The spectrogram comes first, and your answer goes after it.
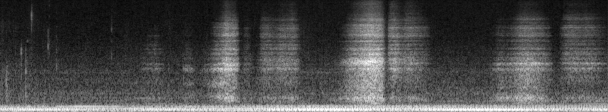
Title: Wet Sneezes and Buildups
